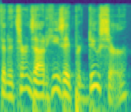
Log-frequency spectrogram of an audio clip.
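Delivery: ordinary delivery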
